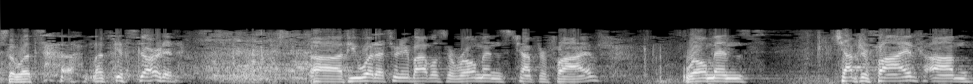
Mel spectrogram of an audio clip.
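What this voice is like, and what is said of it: Speaks with a noticeable accent. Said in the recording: “I'm sorry about my accent.”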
